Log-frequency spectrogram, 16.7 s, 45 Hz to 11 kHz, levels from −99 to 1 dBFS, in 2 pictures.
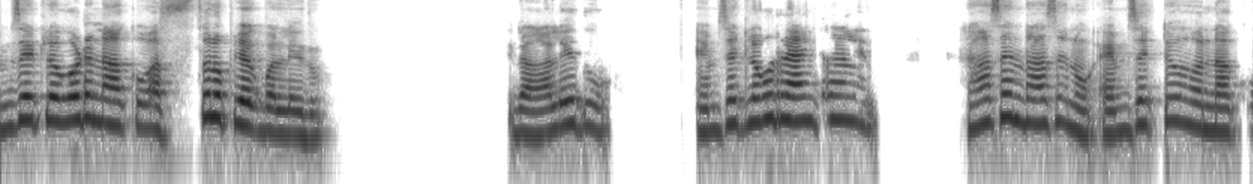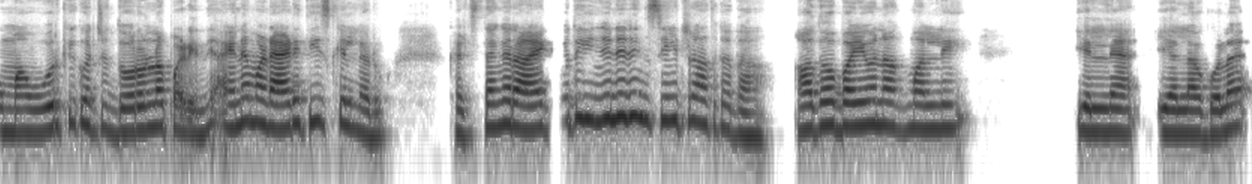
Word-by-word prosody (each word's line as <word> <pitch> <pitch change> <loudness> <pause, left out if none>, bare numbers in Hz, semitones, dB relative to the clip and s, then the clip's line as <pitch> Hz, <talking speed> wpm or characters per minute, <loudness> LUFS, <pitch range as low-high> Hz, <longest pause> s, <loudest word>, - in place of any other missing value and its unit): ఎంసెట్‌లో 305 +5 +2
గూడా 320 +1 +5
నాకు 265 -1 +1
అస్సలు 330 +8 +2
ఉపయోగపడలేదు. 215 - +2 1.4
రాలేదు. 245 +6 -1 0.8
ఎంసెట్‌లో 275 +5 -2
కూడా 320 -1 +2
ర్యాంక్ 300 +1 +3
రాలే. 305 -3 -3 0.7
రాశాను, 290 +4 0
రాశాను. 275 -6 -2 0.2
ఎంసేట్ 270 +7 -4 0.3
నాకు 220 +1 -2
మా 210 - +3
ఊరికి 245 +5 -1
కొంచెం 240 -5 -4
దూరంలో 230 +4 +3
పడింది. 210 +6 -2
అయినా 255 +4 +1
మా - - +5
డాడీ 245 +4 +6
తీసుకెళ్లారు. 255 -10 -4 0.5
ఖచ్చితంగా 250 +7 -2
రాయకపోతే 245 +7 +1
ఇంజినీరింగ్ 320 0 +2
సీట్ 305 -1 -3
రాదు 270 -3 -3
కదా! 195 -3 -3 0.4
అదో 260 +3 +1
భయం 260 +1 +3
నాకు 250 -3 -2
మళ్లీ. 240 +1 -3 0.9
ఎల్లా, 215 0 0 0.3
ఎలాగోల 205 +1 0
255 Hz, 125 wpm, -23 LUFS, 220-295 Hz, 1.4 s, డాడీ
